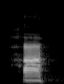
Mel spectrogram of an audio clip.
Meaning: 1. The Cyrillic letter Х, х 2. The Roman letter H, h, more often called аш (aš) 3. The German letter H, h
- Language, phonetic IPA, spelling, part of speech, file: Russian, [xa], ха, noun, Ru-ха.ogg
